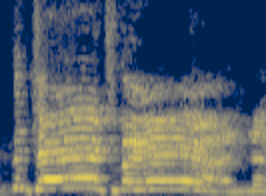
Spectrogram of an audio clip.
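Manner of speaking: high, drawn-out heroic shout; superhero announcer. Acted. Creator revealing his invented superhero, long high announcer shout. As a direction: stretch the name out like a hero reveal.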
